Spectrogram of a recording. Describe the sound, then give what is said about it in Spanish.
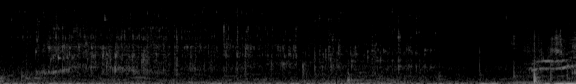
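Water from a large water jug pours steadily into a coffee maker, a continuous splashing trickle that runs for several seconds, with a brief louder clatter near the end. “Y ahora lo voy a colocar en la cafetera.”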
